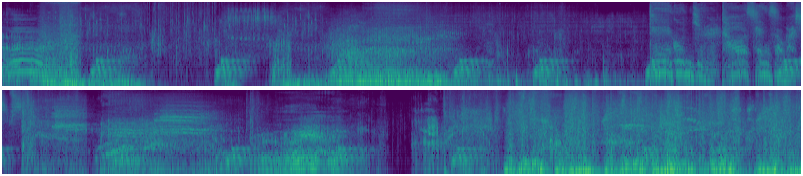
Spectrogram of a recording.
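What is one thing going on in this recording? Video game battle effects thud and crackle.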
